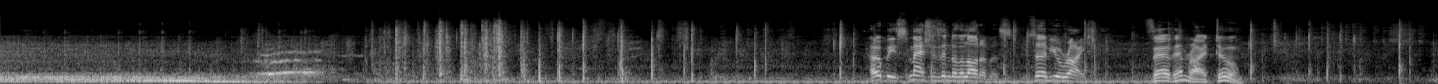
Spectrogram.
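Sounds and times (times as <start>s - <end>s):
police car engine rumbling and pulling up: 0.0s - 14.3s
brief high squeal: 2.5s - 3.6s
speech: 8.7s - 12.5s.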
